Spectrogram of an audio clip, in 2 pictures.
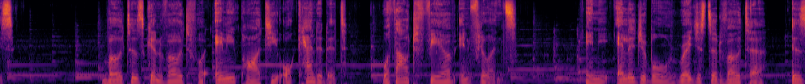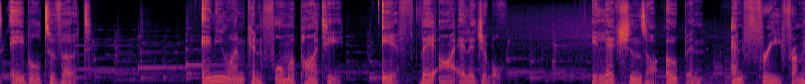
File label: Loudhailer Project - English, Electoral code of conduct; IEC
